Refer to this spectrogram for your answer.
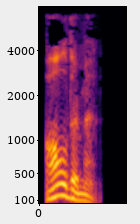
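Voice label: "ealdorman", British English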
